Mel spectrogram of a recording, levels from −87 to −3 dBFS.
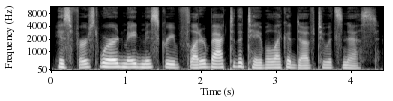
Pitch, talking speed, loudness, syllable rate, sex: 160 Hz, 230 wpm, -18 LUFS, 4.4 syllables/s, female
